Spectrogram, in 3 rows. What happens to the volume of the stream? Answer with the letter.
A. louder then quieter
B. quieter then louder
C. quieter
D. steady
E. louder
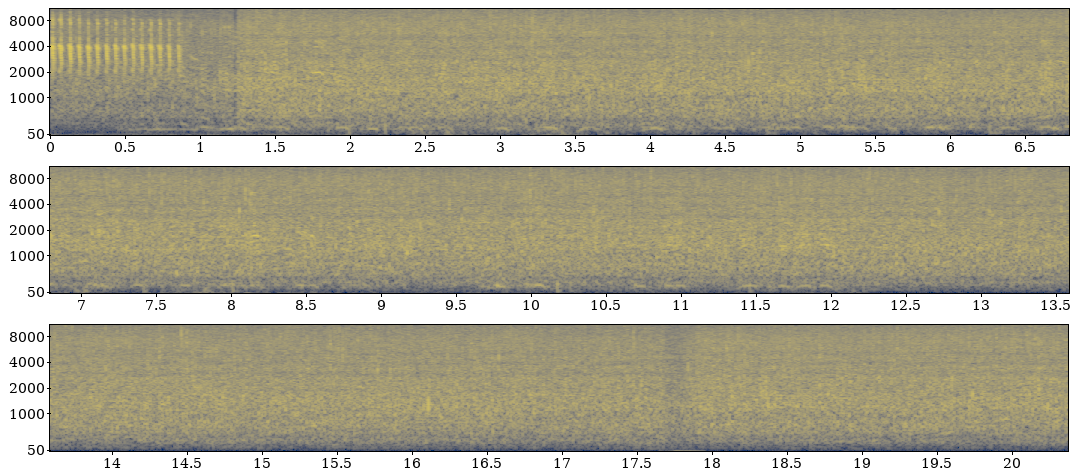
D.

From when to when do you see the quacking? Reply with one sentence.
You can hear the quacking from 0.4 to 12.2 s.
